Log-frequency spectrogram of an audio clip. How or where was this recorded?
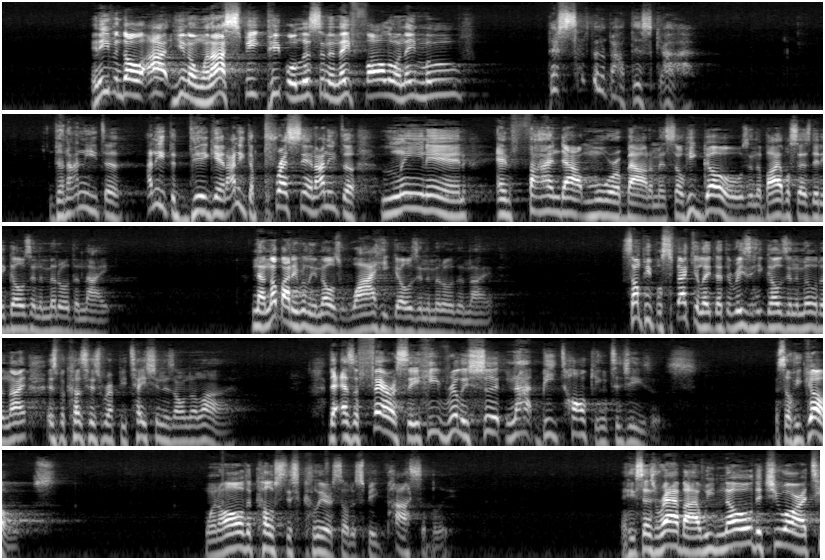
large echoing room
